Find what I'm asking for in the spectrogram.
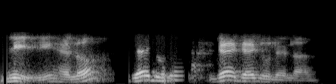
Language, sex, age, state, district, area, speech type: Sindhi, male, 30-45, Maharashtra, Mumbai Suburban, urban, conversation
